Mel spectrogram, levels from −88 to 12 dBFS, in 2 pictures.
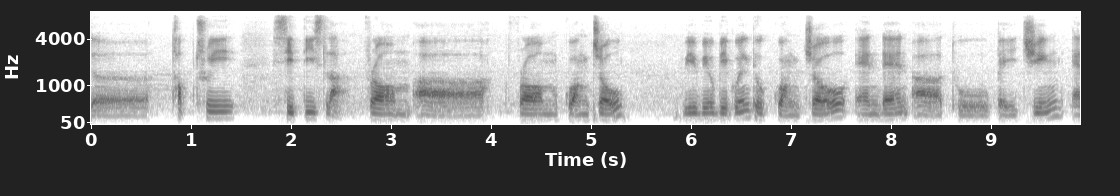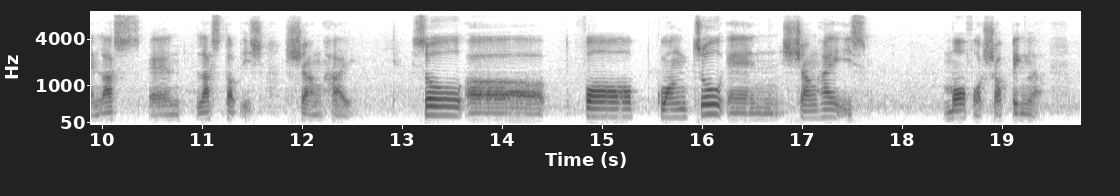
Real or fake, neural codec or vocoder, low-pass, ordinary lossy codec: fake; vocoder, 22.05 kHz, 80 mel bands, WaveNeXt; 7.2 kHz; none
